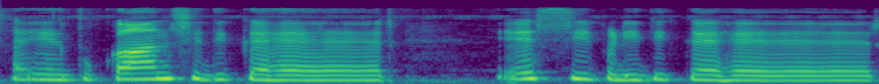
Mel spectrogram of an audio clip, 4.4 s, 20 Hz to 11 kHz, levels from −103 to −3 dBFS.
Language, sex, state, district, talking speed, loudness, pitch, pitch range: Marwari, female, Rajasthan, Nagaur, 165 wpm, -26 LUFS, 200 Hz, 180-225 Hz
